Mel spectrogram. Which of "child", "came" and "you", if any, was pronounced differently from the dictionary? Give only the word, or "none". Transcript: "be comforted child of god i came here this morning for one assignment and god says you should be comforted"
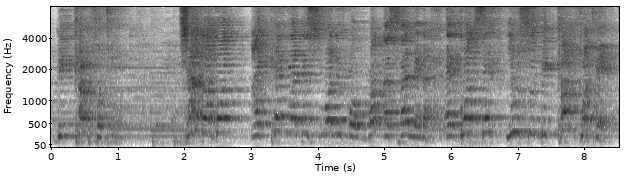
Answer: child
